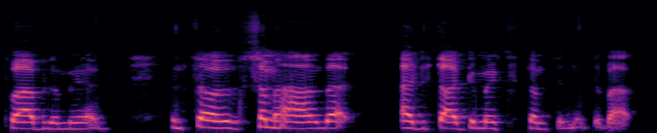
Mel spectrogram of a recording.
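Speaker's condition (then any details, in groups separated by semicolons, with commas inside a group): Cerebral palsy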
